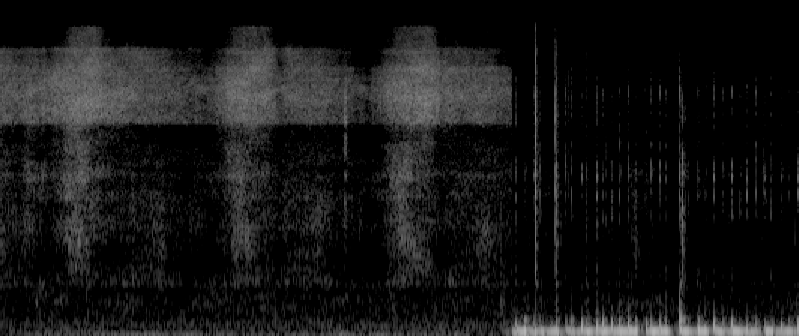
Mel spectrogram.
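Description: Long nails scratch along the hard, hollow shell of a large, elongated dried bottle gourd, making slow swells of bright, airy hiss. After about seven seconds they switch to rapid tapping, with quick, dry knocks carrying a deep, hollow low-end thump.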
